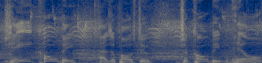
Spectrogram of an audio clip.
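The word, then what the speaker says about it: Ja'Coby: Rezesh takes a seat now and J Kobe Osborne and that's how he spells it and pronounces it. It is J A Epostrophe C O B Y. It is J Kobe as opposed to Jacobe Hill for Jacksonville.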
